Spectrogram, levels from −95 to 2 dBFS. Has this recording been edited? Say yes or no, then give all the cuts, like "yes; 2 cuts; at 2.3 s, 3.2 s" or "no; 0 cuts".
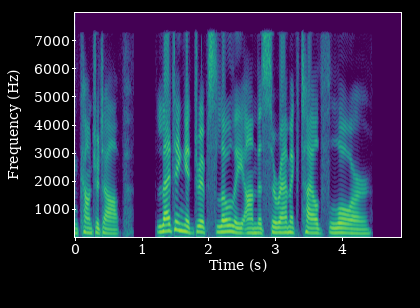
no; 0 cuts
